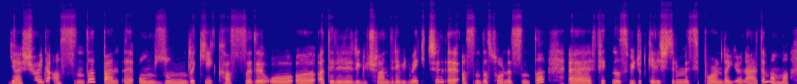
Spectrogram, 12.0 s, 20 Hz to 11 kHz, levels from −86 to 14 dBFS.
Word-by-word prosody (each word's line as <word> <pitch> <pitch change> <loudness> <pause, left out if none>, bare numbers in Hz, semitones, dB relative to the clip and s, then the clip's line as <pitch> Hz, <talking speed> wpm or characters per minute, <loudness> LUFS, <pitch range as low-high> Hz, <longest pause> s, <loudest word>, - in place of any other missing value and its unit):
Ya, 220 -2 +2
şöyle, 300 +6 +2
aslında 185 - -1
ben, 235 +1 +4
eee, 200 -2 -1
omzumdaki 220 +5 -2
kasları 210 +1 0
o, 200 -1 +1
aaa, 195 -1 +2
adaleleri 200 +1 +1
güçlendirebilmek 200 +4 -1
için, 305 +3 +3
eee, 195 - +7
aslında 215 +2 -3
sonrasında, 210 - -1 0.4
eee, 185 -1 +3
fitness 220 -3 -3
vücut 210 +1 -3
geliştirme 205 0 +2
sporuna 195 -3 -2
da - - +4
yöneldim 155 - -1
ama 180 -9 0
205 Hz, 115 wpm, -25 LUFS, 195-220 Hz, 0.4 s, eee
